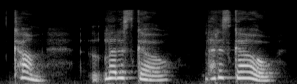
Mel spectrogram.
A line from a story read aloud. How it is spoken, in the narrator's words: she cried to Betsy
